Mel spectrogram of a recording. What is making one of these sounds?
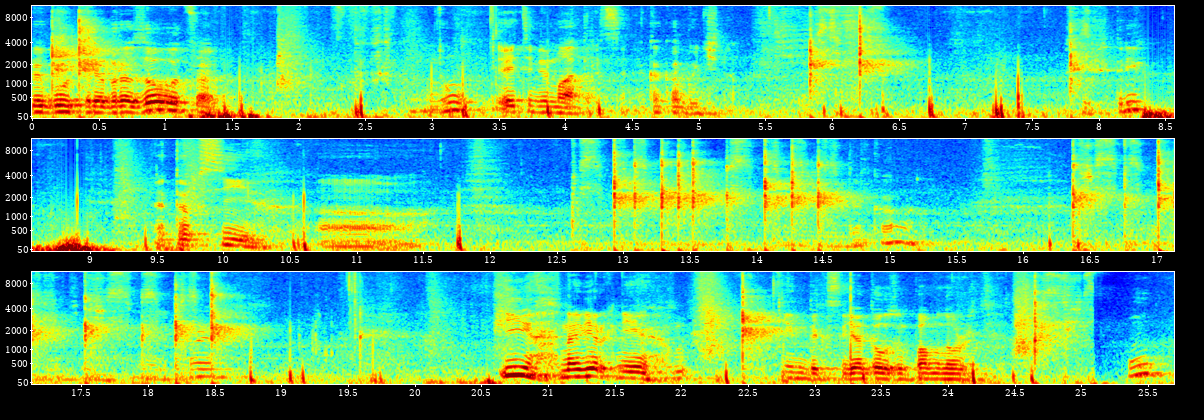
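A young man speaks calmly, lecturing.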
